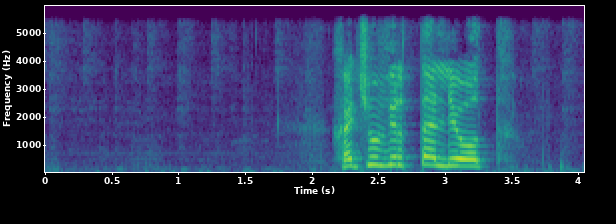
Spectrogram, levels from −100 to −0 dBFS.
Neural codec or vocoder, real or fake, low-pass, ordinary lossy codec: vocoder, 44.1 kHz, 128 mel bands every 256 samples, BigVGAN v2; fake; 5.4 kHz; none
